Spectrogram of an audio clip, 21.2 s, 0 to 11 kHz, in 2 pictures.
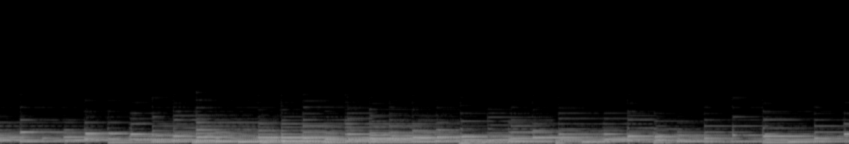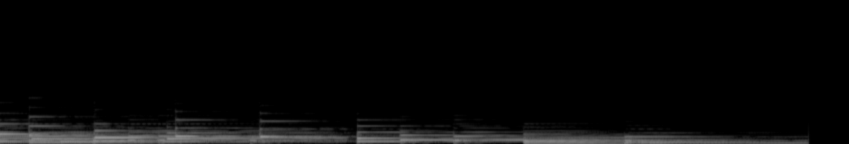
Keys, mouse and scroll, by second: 0.4-1.5 scroll up 2, 1.5-3.5 drag, 5.2 click, 6.7 click, 8.2 click, 9.2 0, 11.0 click, 12.5 click, 13.7 click, 14.3 double click, 15.1 click, 16.3 typing, 17.1 Return, 18.9-21.2 drag.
